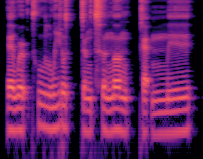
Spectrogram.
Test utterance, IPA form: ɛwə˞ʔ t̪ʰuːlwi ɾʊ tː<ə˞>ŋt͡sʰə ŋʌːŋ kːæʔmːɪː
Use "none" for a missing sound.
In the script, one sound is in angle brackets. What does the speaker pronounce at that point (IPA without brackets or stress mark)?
ə˞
